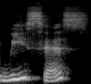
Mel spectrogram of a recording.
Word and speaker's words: WiCyS: We often go by our acronym WiCyS, and we spell it WiCyS, pronouncing it WiCyS, like we sisters, because that's exactly what we are.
